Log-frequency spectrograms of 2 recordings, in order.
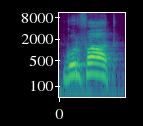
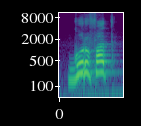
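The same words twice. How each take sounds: First: गुरफात with a long aa before the final t; plural reading. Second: गुरफत with a short a before the final t; short vowel in गुरफत, the singular form; singular reading. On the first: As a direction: stretch the aa in गुरफात, the plural form. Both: Shown as a demonstration. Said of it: "दोनों अल्फाज के पढ़ने का पूरा पूरा एहतिमाल".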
